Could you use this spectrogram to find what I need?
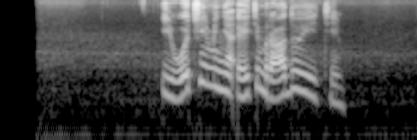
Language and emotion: Russian, positive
